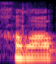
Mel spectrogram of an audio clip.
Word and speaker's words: ख्वाब: यहाँ देखें ख्वाब, यहाँ पर हम हिज्जा अगर करेंगे तो इसका ख्वाब होगा, लेकिन इसे पढ़ा जाएगा ख्वाब। यहाँ पर वाव साइलेंट हो जाएगा, उसकी आवाज नहीं निकलती है।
